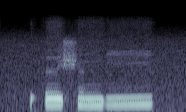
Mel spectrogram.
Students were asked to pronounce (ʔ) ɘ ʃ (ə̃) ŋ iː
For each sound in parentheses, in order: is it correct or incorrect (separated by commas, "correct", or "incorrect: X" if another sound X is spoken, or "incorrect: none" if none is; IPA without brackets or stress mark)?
correct, correct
